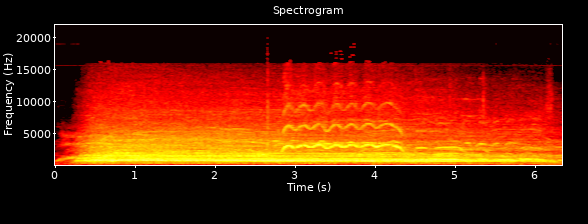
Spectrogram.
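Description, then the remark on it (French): A huge crowd of about 6,000 people roars together in one sustained, loud collective yell in one direction, building quickly and holding steady for several seconds, with a few higher voices whooping above the mass. “Mais les 6000, si on leur dit tous d'arrêter de boire et de hurler dans une seule direction, regardez comme ça fait.”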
